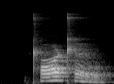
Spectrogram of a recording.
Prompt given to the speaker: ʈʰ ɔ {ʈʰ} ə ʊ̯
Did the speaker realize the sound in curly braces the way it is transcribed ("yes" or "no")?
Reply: yes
